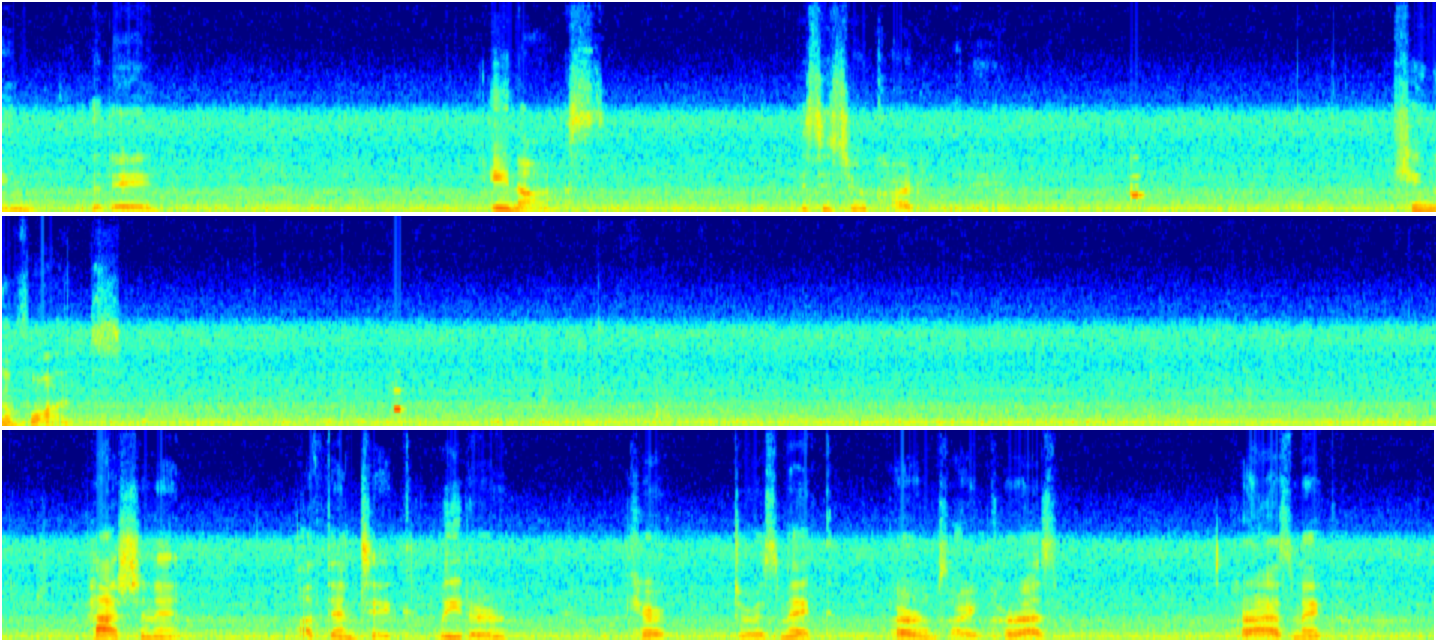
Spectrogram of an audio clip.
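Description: A woman talks close to a phone microphone, in bursts with pauses.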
